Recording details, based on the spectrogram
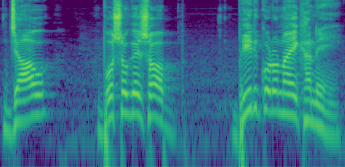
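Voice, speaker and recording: A stern schoolmaster, played by a male storyteller speaks to his class with a raised pitch. He scolds and questions his pupils with brisk authority and curiosity, in an audio-story manner. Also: sing-song, exaggerated voice.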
